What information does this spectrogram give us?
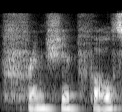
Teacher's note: You've got the fricative alliteration of friendship false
